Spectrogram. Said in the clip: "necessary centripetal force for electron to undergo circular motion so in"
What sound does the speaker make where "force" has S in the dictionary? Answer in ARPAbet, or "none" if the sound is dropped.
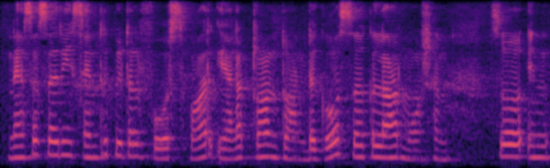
S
